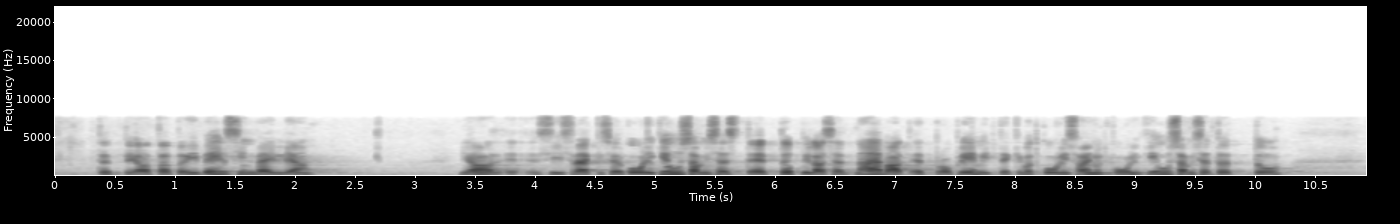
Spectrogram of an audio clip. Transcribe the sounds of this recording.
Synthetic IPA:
et̪ːeɑt̪ːˑɑt̪ɤ̞jve̞ːlsiːnvælʲjɑ | jɑsiːsræːkːˑisveːlko̞ːlʲikiusɑmise̞st̪e̞t̪ːɤpːˑilɑse̞d̪̥næevɑd̪̥e̞t̪̚pro̞b̥le̞ːmid̪̥̚t̪ːe̞kːˑivɑd̪̥̚ko̞ːlʲisɑjnult̪̚ko̞ːlʲikiuwsɑmise̞t̪ɤt̪ːu

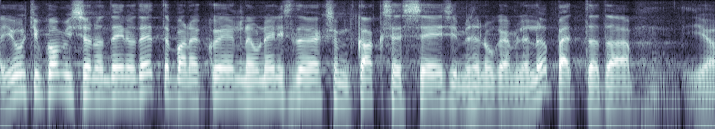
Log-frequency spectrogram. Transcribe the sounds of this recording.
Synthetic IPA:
juht̪ib̥̚ko̞misjo̞not̪e̞jnud̪e̞t̪ːe̞pɑne̞kːˑue̞ːlnewne̞lʲis̬ɑd̪ɑyɦeksɑkymnt̪̚kɑkseseːes̬ime̞se̞luɡ̥e̞milelɤpːˑe̞t̪ˑːɑd̪̥ɑ | jɑ̰

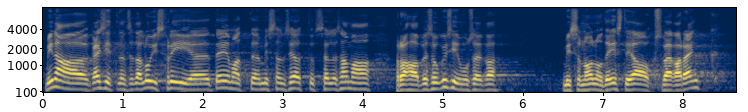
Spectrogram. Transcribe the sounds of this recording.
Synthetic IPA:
minɑkæs̬ʲit̪ˑle̞nse̞d̪̥ɑluisfriːt̪e̞ːmɑt̪ːˑmiso̞ns̬e̞o̞t̪ːˑud̪̥se̞lːe̞sɑmɑrɑɦɑpe̞s̬ukysʲimuse̞ɡ̥ɑ | misːo̞no̞lnud̪e̞ːst̪ijɑoksvæɡ̥ɑɾæŋkːˑ

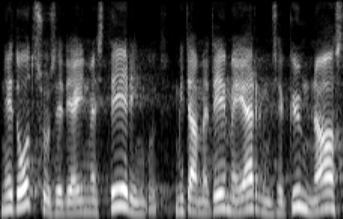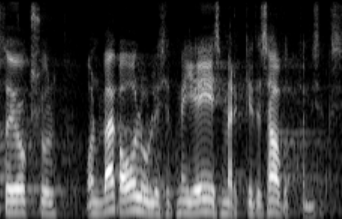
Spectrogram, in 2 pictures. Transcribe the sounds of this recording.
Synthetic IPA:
ne̞ːd̪̥o̞t̪suse̞d̪jɑinve̞st̪e̞ːɾiŋɡ̥ṵd̪̥mid̪̥ɑme̞t̪e̞ːme̞jærɡ̥mise̞kymne̞ɑːst̪ɑjo̞ːksul | o̞nvæɡ̥ɑo̞lulise̞d̪̥me̞jee̞ːsmærkːˑid̪̥e̞sɑːvut̪ːˑɑmise̞ks

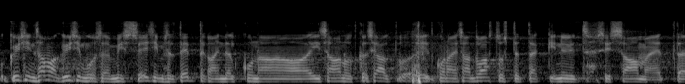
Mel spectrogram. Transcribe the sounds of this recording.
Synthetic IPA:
kysʲinsɑmɑkysʲimuse̞misesʲimese̞lt̪e̞t̪ːe̞kɑnʲd̪̥ʲjɑlt̪̚kunɑe̞jsɑːnud̪̥kɑseɑlt̪ekunɑejsɑːnud̪vɑst̪ust̪et̪ːækːinyːd̪̥sisːɑːmeet̪ːˑ

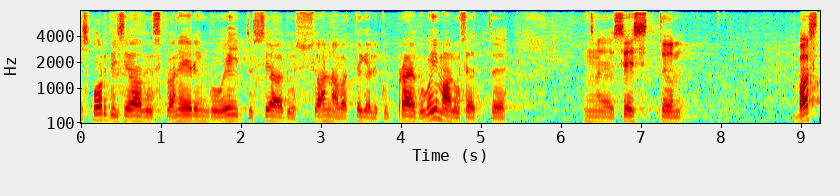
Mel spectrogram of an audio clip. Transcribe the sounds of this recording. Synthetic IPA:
spo̞rd̪̥ise̞ɑd̪̥usplɑne̞ːɾiŋɡ̥ue̞ɦit̪ːˑusːe̞ɑd̪usɑnːɑvɑd̪̚t̪ːe̞ɡ̥e̞likːˑult̪̚prɑe̞ɡ̥uvɤ̞jmɑluse̞d̪ | se̞st̪ | vɑst̪

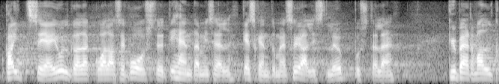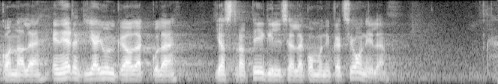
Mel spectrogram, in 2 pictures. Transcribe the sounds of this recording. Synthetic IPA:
kɑjt̪se̞jɑjulɡeo̞le̞kːˑuɑlɑse̞ko̞ːst̪ø̞ːt̪iɦe̞nd̪ɑmise̞lke̞ske̞nd̪ume̞sɤjɑlist̪e̞le̞ɤpːˑust̪e̞le̞ | kybe̞ɾvɑlt̪ko̞nːɑle̞ene̞rɡ̥ijɑjulɡ̥e̞o̞le̞kːˑule̞jɑst̪rɑt̪ːˑe̞ːɡilise̞le̞ko̞mːunikːˑɑt̪sio̞ːnʲilḛ

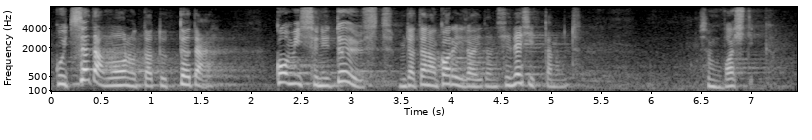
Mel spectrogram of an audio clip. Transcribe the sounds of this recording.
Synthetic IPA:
kujd̪̥se̞d̪ɑmo̞ːnut̪ːˑɑt̪ːˑud̪̥̚t̪ɤd̪̥e̞ | ko̞misjo̞nit̪ø̞ːst̪mid̪̥ɑt̪ænɑkɑɾilɑjd̪̥o̞nsiːne̞sʲit̪ːˑɑnud̪̥ | seonvɑsʲt̪i̥kː

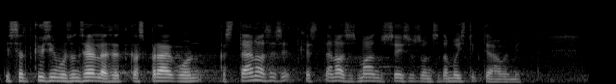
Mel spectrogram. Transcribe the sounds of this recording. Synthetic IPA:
lihsːˑɑlt̪̚kys̬ʲimus̬o̞nse̞lːe̞se̞t̪ːkɑsprɑeɡ̥uonkɑst̪ænɑseset̪kest̪ænɑse̞smɑjɑnd̪̥u̥sːe̞jsuso̞nse̞d̪ɑmɤjst̪lik̚t̪e̞ɦɑvɤjmit̪ːe̥

